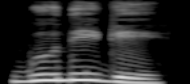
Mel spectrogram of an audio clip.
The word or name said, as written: ಗುದಿಕೆ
